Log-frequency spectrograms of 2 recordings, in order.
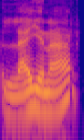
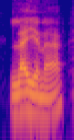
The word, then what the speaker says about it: Leijenaar: it well my name my last name is pronounced leonar Lon from the Dutch way lonar but you can call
